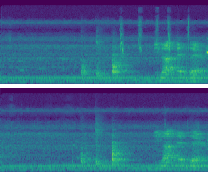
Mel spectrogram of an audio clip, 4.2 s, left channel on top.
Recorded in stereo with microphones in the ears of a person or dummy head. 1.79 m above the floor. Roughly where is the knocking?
Right.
